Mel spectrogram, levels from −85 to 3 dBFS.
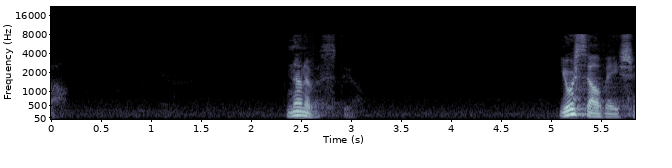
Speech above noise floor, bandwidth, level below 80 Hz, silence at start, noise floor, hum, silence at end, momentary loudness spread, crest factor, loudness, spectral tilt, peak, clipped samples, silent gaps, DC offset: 46 dB; 8.2 kHz; -66 dBFS; 2.35 s; -70 dBFS; none; 0.05 s; 19 LU; 24 dB; -24 LUFS; -7 dB/octave; -6 dBFS; under 0.1%; none; under 0.1%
